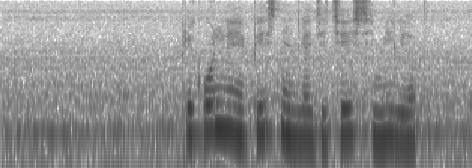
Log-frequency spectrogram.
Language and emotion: Russian, neutral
